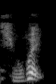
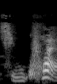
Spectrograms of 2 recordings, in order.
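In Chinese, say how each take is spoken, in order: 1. 第二个音节以 h 开头。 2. 第二个音节以 g 开头。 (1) "现在呢通用的这个就是按照语言的约定俗成的话就要念秦桧" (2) "一般的古文的话就念秦桧哈，个外快"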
